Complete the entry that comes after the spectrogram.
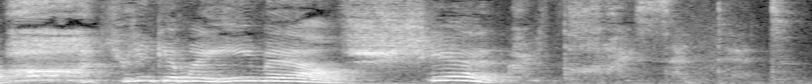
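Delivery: high, then dropping to a whisper; feigned innocence. Retold or imitated. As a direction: fake surprise, trailing into a hushed excuse. Acting out the fake email excuse.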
